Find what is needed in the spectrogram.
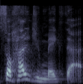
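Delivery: put-on patronizing, talking-down, doubtful tone. Retelling what others asked when shown art: imitating a condescending tone. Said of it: "In that tone, in that tone".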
